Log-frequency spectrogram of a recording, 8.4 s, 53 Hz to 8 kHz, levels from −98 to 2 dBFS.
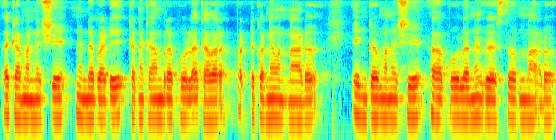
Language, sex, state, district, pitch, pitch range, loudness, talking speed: Telugu, male, Telangana, Hyderabad, 115 Hz, 115-120 Hz, -16 LUFS, 95 wpm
